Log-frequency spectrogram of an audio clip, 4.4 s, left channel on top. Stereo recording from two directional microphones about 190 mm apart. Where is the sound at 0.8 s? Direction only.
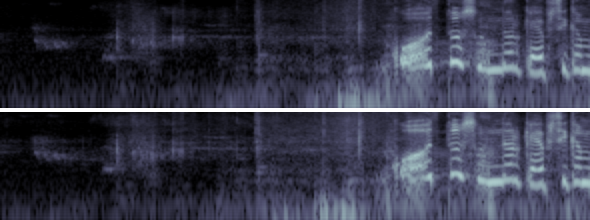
40° right (ahead or behind).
